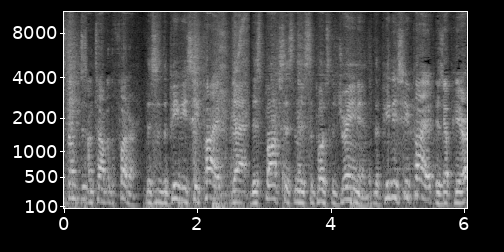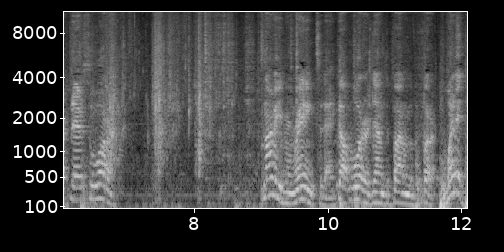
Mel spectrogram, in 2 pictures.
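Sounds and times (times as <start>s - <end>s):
hand splashing in water: 6.6s - 8.6s.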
